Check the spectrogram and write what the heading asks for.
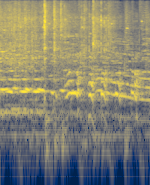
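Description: A drawn-out excited 'ohh' from a person, held and slowly falling in pitch. Light clicks and rattles of small plastic toy cars running down a plastic spiral race track sound under it.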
